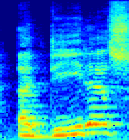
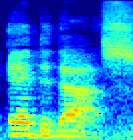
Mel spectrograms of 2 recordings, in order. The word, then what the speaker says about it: Adidas: naipes então Adidas né na verdade eu pronunciado é Adidas para os americanos e eddies para os britânicos né então eles pronunciam de formas diferentes coloquem aí mais marcas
